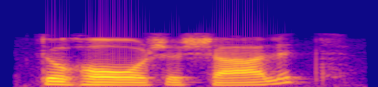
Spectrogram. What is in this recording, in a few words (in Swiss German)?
"orangeschalet", alsace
